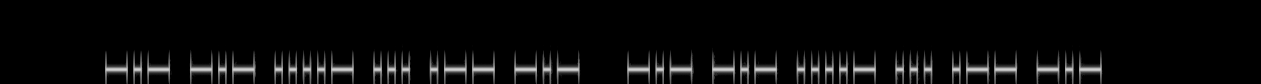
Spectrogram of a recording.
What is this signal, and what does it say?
Morse code, heard as a keyed tone, about 17 wpm, 700 Hz. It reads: KK4SWK KK4SWK
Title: USA Call Signs Repeated 2x 17wpm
